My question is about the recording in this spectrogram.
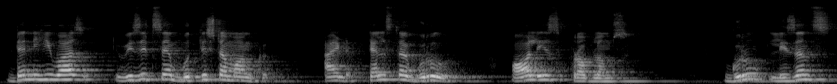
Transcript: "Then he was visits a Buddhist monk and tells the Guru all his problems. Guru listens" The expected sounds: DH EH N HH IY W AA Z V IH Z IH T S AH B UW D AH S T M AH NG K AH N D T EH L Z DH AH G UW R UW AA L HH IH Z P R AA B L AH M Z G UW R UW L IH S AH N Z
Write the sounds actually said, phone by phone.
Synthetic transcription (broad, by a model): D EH N HH IY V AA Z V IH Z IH T S AH B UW D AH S T M AH NG K AH N D T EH L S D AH G UW R UW AA L HH IH Z P R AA B L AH M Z G UW R UW L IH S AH N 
